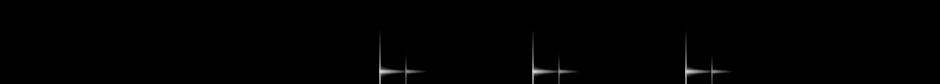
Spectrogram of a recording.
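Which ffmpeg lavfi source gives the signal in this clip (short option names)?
-f lavfi -i "aevalsrc='0.473*(sin(2*PI*601*mod(t,1.53))*exp(-6.91*mod(t,1.53)/0.28)+0.0794*sin(2*PI*601*max(mod(t,1.53)-0.26,0))*exp(-6.91*max(mod(t,1.53)-0.26,0)/0.28))':d=4.59:s=44100"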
